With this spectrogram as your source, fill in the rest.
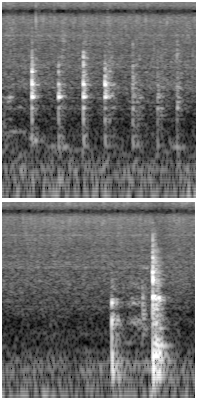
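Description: Carrots, potatoes and onions stirred in a frying pan, with a series of sharp scraping strokes against the pan in a loose rhythm over a faint steady sizzle, then a couple of louder scrapes near the end; no talking.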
